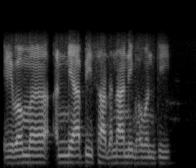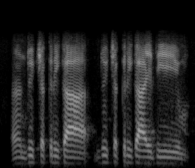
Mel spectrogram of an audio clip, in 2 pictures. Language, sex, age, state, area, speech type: Sanskrit, male, 30-45, Uttar Pradesh, urban, conversation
